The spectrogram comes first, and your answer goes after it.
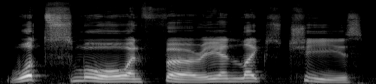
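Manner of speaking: slow, loud, smug elephant voice; a know-it-all elephant teasing; clever elephant. Acted. Elephant quizzing Mister Dizzy, slow and smug.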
